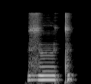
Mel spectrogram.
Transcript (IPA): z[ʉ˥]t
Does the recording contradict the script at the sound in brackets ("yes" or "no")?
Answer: no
